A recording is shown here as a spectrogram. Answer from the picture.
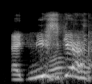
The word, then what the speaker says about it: Agnieszka: Agnieszka, that's right.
